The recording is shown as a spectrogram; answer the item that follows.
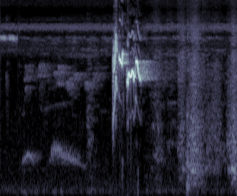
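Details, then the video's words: Sooty-headed bulbul giving a loud, shrill tutor song for other birds: soft faint notes lead into one bright, tumbling phrase, followed by rustling, scraping noises and a steady high tone. "Suara burung Kutilang Gacor || Nyaring dan keras cocok untuk masteran"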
